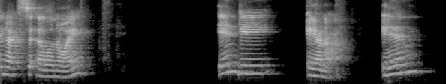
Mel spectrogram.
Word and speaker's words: Indiana: which is not pronounced the way that it is spelled next is the state right next to Illinois Indiana in d and up in d Ana Indiana Indiana Indiana Indiana okay this one always throws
